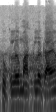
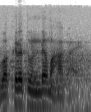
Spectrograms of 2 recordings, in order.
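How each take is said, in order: First: The syllables are slurred into garbled sounds. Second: The syllables are pronounced clearly and fully.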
